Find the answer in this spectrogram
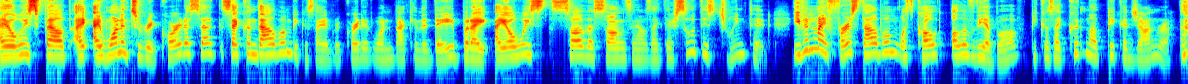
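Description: Talking very fast with hardly any pauses, a woman with a Spanish accent uses lively intonation and a fairly high pitch, her loudness swinging widely, in a dry, close sound with no echo. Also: very clean recording, silent background. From Mexico. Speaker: singer-songwriter and music producer. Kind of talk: casual interview chat.

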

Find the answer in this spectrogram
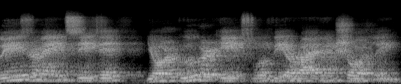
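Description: A robotic, put-on character voice moves at a moderate pace through a strong echo. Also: man, fairly high pitch for a man.

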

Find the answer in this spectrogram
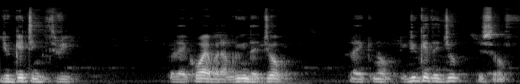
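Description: A man speaks in a medium pitch at a moderate pace with fairly even intonation. His voice is somewhat breathy, with long, frequent pauses. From Uganda. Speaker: actor. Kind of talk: interview. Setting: theatre.

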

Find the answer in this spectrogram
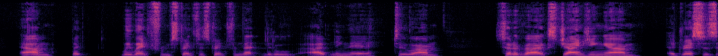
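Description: In an Australian accent, the speaker talks at a fairly quick pace with fairly even intonation on a very clean recording with a silent background. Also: man. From Australia, New South Wales. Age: 60s. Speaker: retired banker. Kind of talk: interview, life story.

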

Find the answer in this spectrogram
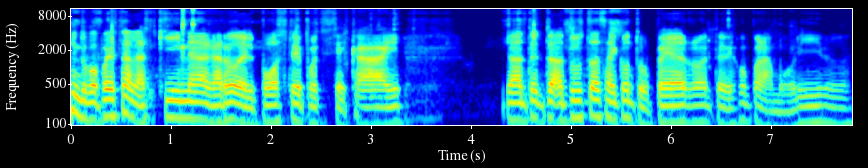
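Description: In a very clean recording with a silent background, a man with a plain, everyday voice talks at a moderate pace with a fairly low pitch and ordinary pitch variation. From Mexico. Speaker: podcast co-host. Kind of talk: casual chat.

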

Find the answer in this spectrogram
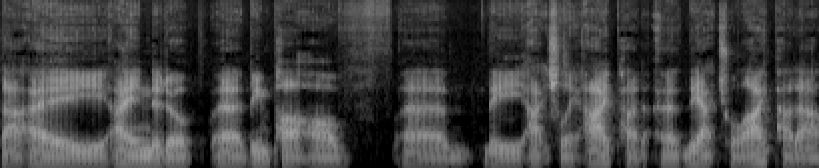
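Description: A man with a British accent speaks at a fairly slow pace in a very deep, low voice with monotone, flat intonation. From Britain. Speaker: software developer and stream moderator. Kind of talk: casual interview. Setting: live stream. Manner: understated, low emotion.

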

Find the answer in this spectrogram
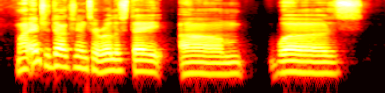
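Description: The man's voice has a dark, mellow tone at a medium pitch. His pitch moves in an ordinary way. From Chicago South Side. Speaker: real estate investor. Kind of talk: casual interview. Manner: animated.

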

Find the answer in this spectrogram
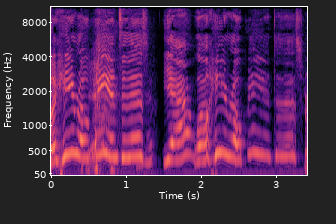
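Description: An extremely high, squeaky put-on character voice with a whiny tone moves at a fairly quick pace. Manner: eager, whiny.

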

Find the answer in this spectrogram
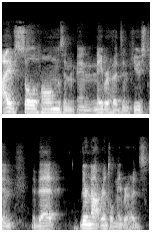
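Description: With ordinary pitch variation, an unremarkable speaking voice proceeds at a fairly slow pace. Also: man. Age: 30s. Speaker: real estate investor. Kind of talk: interview.

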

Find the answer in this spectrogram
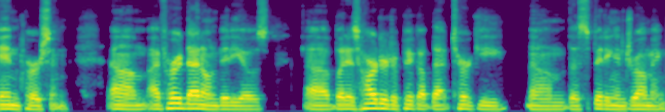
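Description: A man with an ordinary speaking voice, fairly even intonation and moderate pace, in a dry, close sound with no echo. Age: 20s. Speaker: outdoors podcast host. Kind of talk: casual interview chat.

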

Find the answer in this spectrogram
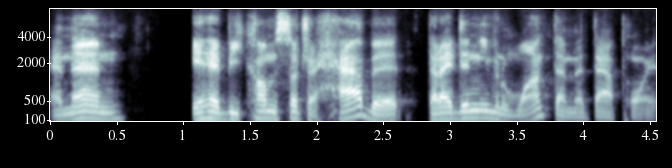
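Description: An unremarkable speaking voice from a man, medium in pitch, at a moderate pace with lively intonation, in dry, close sound with no echo. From moved around the US Northeast and Ohio as a child, ending up in Cleveland. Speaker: coach and military veteran. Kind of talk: casual interview.

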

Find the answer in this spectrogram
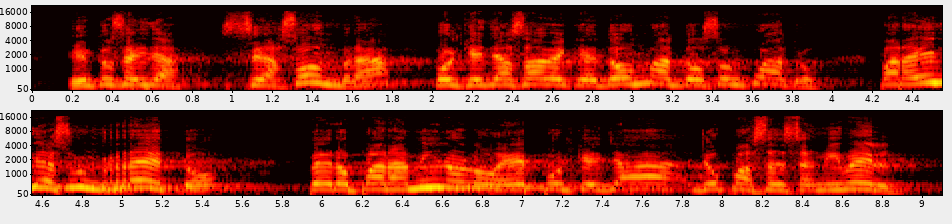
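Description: Raised and projected, a man's bright, sharp voice reaches an extremely high pitch with ordinary variation. He keeps a moderate pace amid audible room echo. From Puerto Rico. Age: 50s. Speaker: pastor. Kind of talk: sermon.

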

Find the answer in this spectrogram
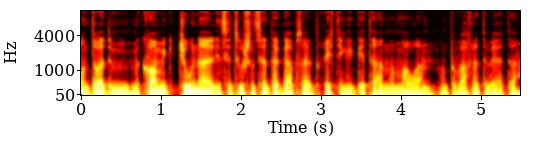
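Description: With a dark, mellow tone, a man of very deep, low pitch speaks at a fairly quick pace in a monotone, flat intonation on a very clean recording with a silent background. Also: hardly any pauses. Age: 30s. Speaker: podcast host. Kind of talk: casual chat. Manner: casual slangy storytelling.

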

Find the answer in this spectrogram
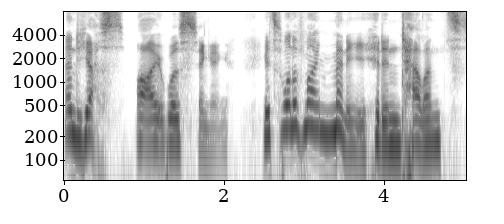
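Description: Using a put-on character voice, a man speaks at a high pitch with lively intonation. His pace is fairly slow and his loudness very even. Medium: audio drama. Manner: haughty, condescending.

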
